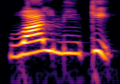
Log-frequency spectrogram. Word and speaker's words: वाल्मीकि: शब्द आता है हमारा वाल्मीकि शब्द है वाल मी की तीन टुकड़ों में इस तरह से तोड़ सकते हो वाल ल आधा है मी की उच्चारण सही रखेंगे तो आपकी वर्तनी सही आएगी तो वाल मी की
